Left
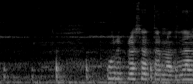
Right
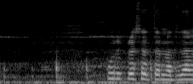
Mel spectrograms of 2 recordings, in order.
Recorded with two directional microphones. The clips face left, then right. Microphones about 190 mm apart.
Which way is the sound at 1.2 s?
45° right (ahead or behind).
